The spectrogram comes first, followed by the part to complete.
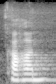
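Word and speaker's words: Kahane: a construction of um I'm going to say kahain anyone who knows the pronunciation better I would love a correction at this point Kahan thank you um it his location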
